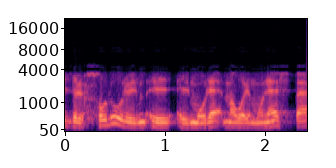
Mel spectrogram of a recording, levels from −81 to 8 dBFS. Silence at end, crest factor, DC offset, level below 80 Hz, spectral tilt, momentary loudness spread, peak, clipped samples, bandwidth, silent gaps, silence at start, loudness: 0 s; 14 dB; under 0.1%; -64 dBFS; -8 dB/octave; 2 LU; -4 dBFS; under 0.1%; 4.9 kHz; none; 0 s; -19 LUFS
